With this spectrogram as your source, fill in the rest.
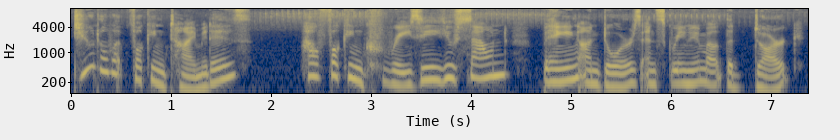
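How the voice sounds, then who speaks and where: A woman playing a gruff, wary cabin dweller, blunt and grumpy, in a horror audio roleplay. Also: mid-range voice, very animated, unhurried, a little mellow, slight background noise. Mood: angry, suspicious. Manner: blunt, grumpy, foul-mouthed.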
